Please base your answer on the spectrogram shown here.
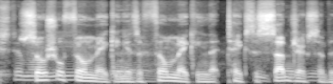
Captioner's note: through translator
